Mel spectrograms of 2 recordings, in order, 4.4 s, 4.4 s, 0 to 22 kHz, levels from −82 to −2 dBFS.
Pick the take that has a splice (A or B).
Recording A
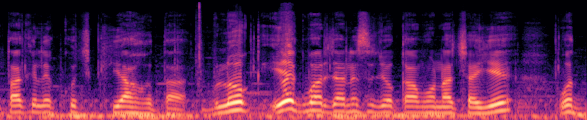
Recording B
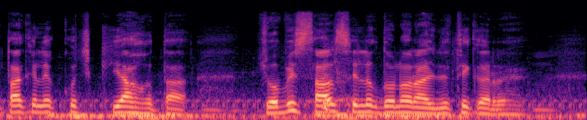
A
